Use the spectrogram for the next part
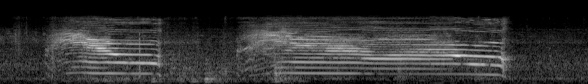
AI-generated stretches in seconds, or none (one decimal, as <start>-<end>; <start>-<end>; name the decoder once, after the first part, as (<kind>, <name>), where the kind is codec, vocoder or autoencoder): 2.3-4.3 (autoencoder, DAC-VAE)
